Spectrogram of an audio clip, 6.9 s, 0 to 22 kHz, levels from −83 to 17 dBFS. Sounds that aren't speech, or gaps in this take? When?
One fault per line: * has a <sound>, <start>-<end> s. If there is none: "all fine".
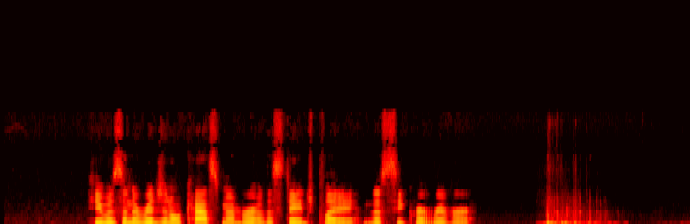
* has a thud, 5.4-6.3 s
